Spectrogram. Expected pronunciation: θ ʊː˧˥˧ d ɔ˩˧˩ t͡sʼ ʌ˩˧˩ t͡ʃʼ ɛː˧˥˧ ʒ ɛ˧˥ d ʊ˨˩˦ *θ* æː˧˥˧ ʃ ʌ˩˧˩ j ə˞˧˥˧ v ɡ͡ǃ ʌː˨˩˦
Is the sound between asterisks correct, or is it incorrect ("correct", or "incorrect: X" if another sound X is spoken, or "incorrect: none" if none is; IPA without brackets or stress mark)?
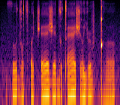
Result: incorrect: tʼ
